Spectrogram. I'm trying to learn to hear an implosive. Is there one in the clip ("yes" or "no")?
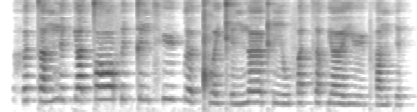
no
